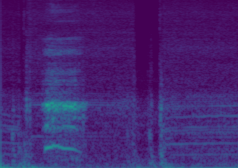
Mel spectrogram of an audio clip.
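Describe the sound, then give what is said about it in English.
An electric car window motor whirs briefly as the glass slides down, a short rising hum inside a car with low engine rumble underneath and no talking. “We're, like, dying in of heat in the car, and we could just roll the windows down.”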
